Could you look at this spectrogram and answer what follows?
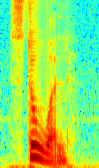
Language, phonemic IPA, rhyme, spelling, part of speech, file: Swedish, /ˈstoːl/, -oːl, stål, noun, Sv-stål.ogg
- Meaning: 1. steel (a metal alloy) 2. a tool of steel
